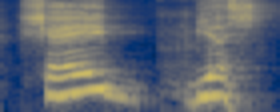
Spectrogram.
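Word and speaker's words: शैब्यश्च: तो हम इसको पढ़ेंगे शब एकदम उसे एक ही स्वर में निकालेंगे। पहले शब फिर व्यस च दूसरे आघात के लिए श आ जाएगा और च पूरा पूरा तो इस शब्द को पढ़ा जाएगा शब्यश और आखिरी शब्द चौथे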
